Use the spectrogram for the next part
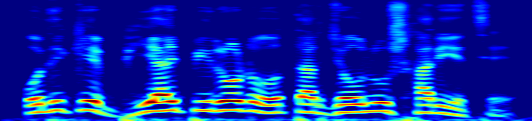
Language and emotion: Bengali, neutral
